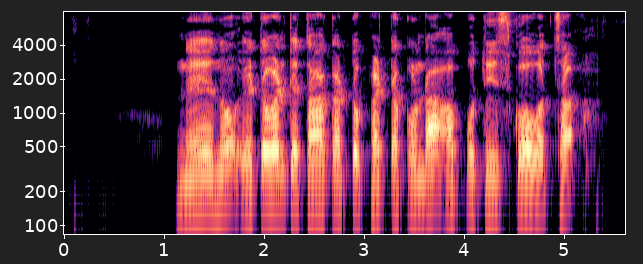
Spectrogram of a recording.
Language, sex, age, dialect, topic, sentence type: Telugu, male, 56-60, Southern, banking, question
